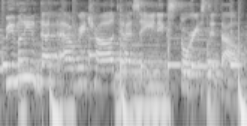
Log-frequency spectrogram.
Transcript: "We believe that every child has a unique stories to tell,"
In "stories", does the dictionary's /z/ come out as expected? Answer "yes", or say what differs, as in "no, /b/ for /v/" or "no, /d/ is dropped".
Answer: no, /s/ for /z/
